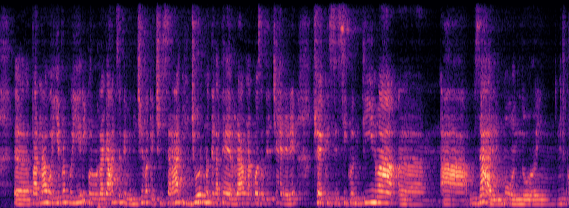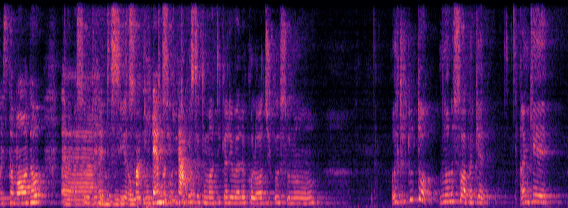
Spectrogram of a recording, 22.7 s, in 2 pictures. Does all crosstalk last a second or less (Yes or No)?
No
